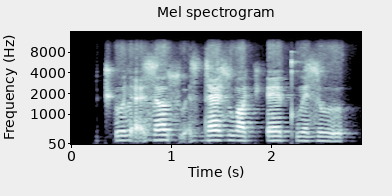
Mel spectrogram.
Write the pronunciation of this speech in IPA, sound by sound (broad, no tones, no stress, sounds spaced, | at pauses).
t͡ʃʼ ʊ l æ̰ z ʌ sʷ æ̰ z d æ z w ɒ t͡ʃʼ ɛ kʷʼ ɛ z ʊ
